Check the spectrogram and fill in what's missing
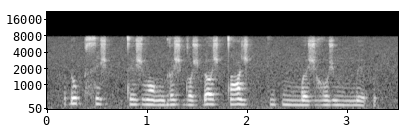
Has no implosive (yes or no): no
